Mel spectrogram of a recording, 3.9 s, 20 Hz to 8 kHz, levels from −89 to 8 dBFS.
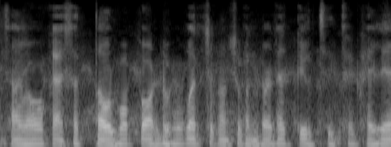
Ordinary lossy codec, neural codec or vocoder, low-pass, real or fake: none; codec, 16 kHz, 1 kbps, FreqCodec, larger model; none; fake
